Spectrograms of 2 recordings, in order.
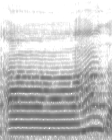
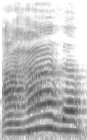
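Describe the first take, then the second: First: The first vowel is drawn out long. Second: The first vowel is short, one beat. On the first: The speaker calls it wrong. "jangan ahadza, enggak" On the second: The speaker calls it right. "a-nya satu harokat aja"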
